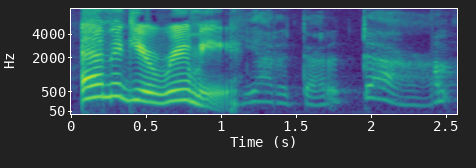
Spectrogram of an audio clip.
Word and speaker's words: Amigurumi: Yeah, I've always wanted to do, I don't know how to pronounce them, so I'm not going to butcher it, but it's pronounced Amigurumi.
